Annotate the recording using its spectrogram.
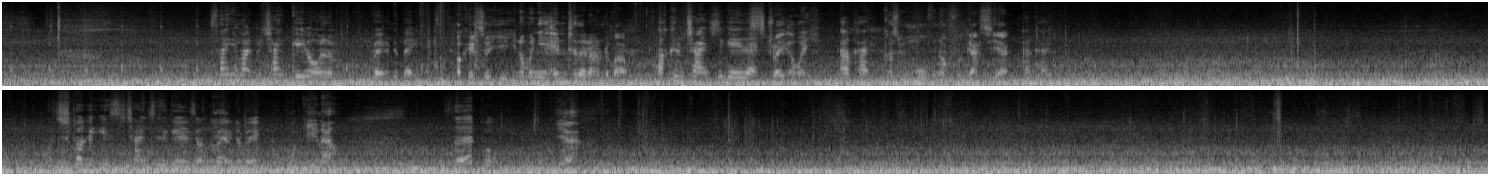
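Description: A car engine and tyres hum steadily from inside a moving car.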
